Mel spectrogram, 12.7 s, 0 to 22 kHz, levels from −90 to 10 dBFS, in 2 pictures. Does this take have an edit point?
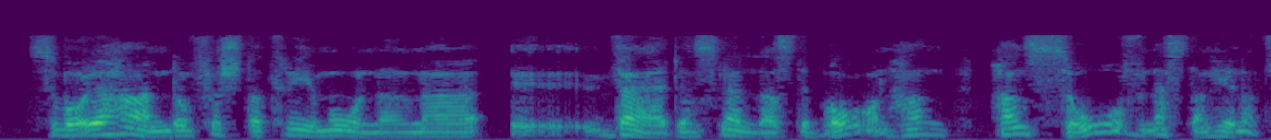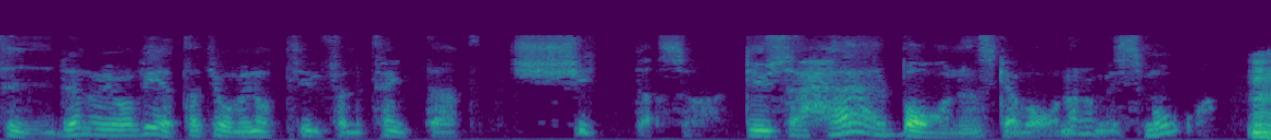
yes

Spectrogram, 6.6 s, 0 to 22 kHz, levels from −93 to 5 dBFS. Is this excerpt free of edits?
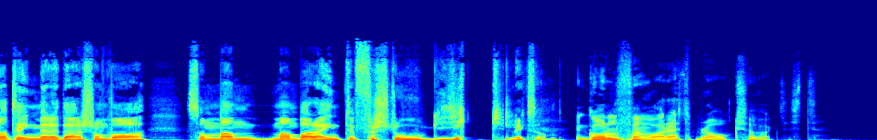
yes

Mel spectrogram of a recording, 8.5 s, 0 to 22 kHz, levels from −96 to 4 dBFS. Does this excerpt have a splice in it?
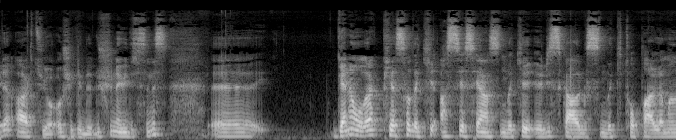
no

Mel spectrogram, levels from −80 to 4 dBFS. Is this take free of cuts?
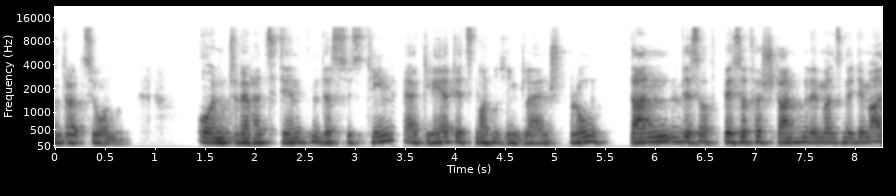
no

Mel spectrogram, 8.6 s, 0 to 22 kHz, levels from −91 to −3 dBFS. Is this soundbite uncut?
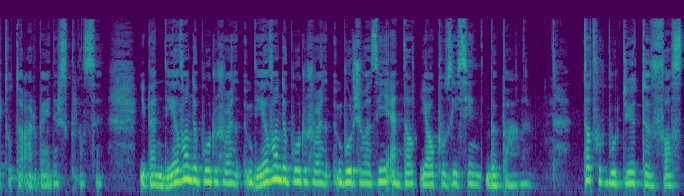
no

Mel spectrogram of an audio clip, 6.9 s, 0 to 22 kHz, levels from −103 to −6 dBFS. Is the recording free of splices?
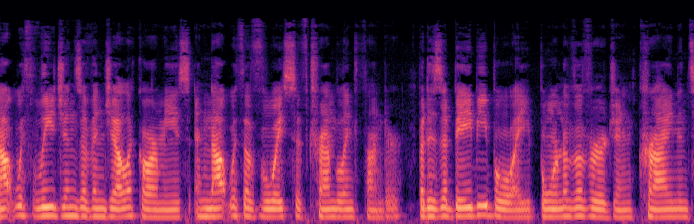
no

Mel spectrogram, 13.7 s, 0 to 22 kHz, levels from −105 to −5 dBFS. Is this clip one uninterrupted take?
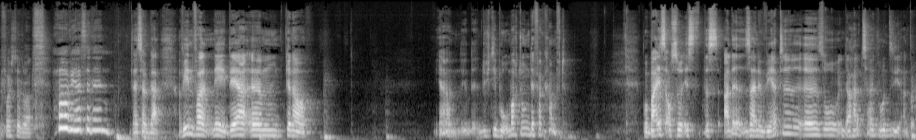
yes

